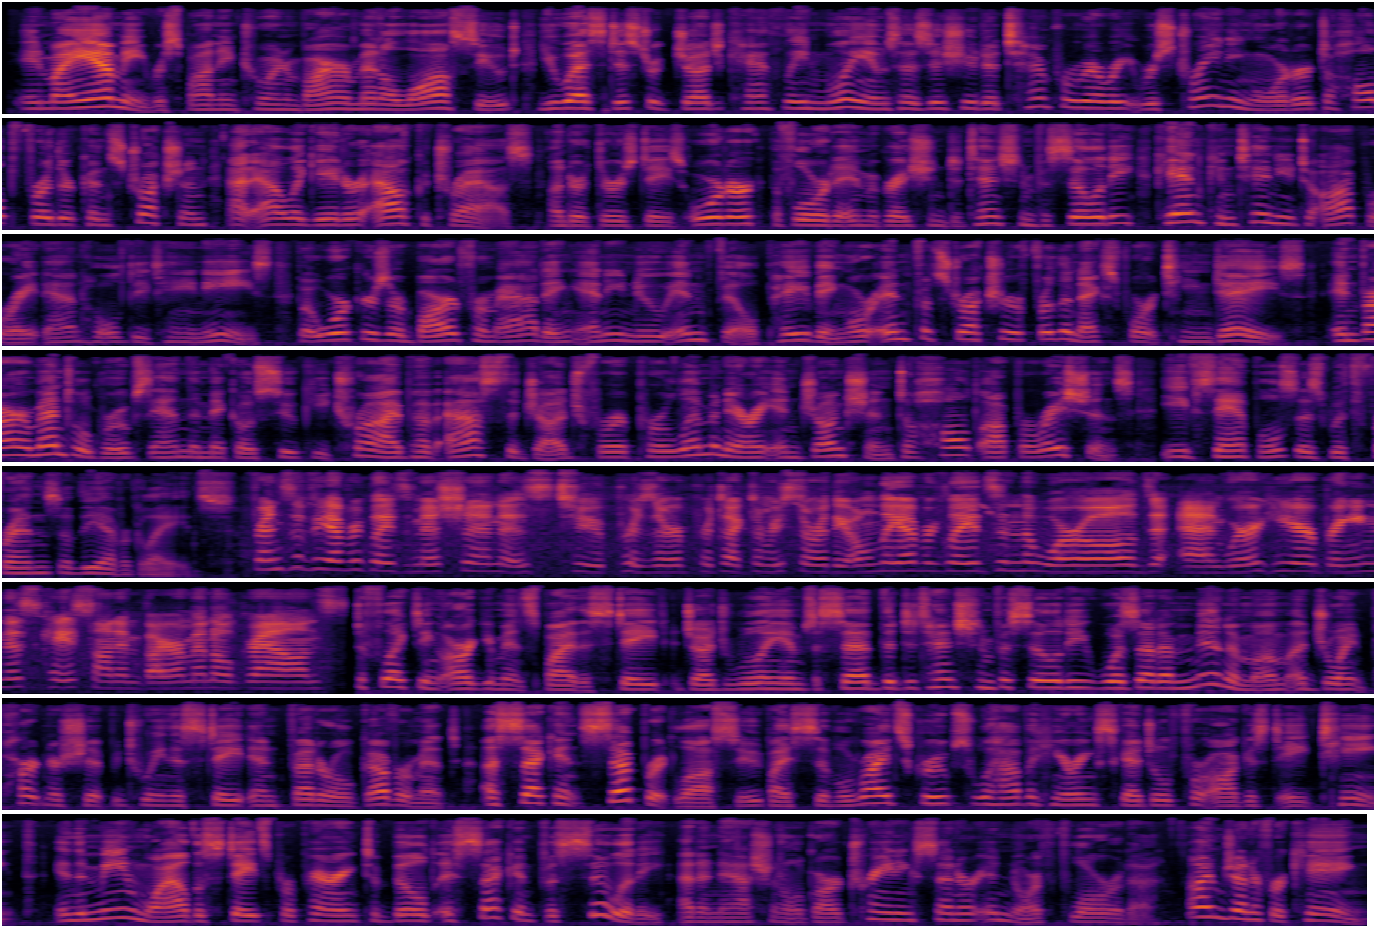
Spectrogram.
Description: A federal judge has ordered a temporary halt to construction at the immigration detention center in the Florida Everglades. AP correspondent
